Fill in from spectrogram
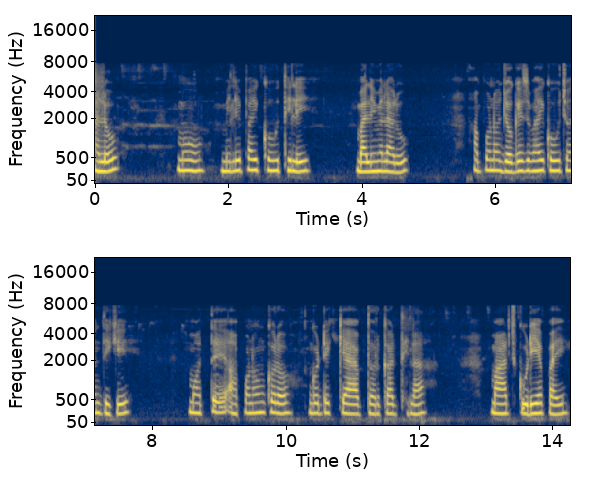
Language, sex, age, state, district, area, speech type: Odia, female, 18-30, Odisha, Malkangiri, urban, spontaneous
